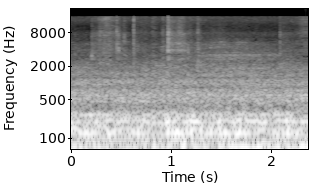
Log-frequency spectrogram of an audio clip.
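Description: Tarot cards being handled and laid down on a mat: a few faint taps and slides, over a steady low rumble.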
